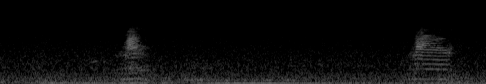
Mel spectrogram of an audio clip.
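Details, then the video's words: Butters the cat meows back in answer to a meow: two short, faint meows about three seconds apart, each a brief rising-falling cry, over a steady low background hum. "Cat Meows To Meow"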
